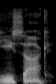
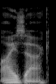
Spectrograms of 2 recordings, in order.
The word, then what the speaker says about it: Izak: Even though his name is Yisak, these guys always pronounce it wrong and call him Isaac instead.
